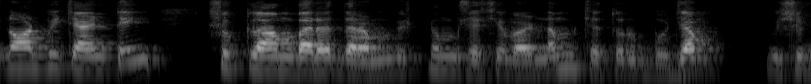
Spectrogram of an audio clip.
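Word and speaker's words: शुक्लाम्बरधरं विष्णुं: Yes, it is not the right way of pronouncing the shloka, because it is Mahaprana, right?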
